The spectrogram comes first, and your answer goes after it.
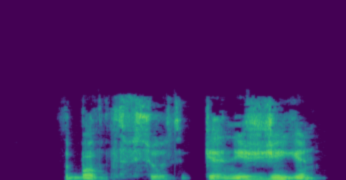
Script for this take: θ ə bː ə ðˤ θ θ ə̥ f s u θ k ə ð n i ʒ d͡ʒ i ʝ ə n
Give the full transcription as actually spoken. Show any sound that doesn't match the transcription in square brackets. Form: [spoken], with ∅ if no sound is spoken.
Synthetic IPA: θ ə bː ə ðˤ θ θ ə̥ f s u θ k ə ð n i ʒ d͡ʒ i ʝ ə n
